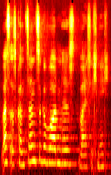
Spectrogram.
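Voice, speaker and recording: A woman's voice: sits high, normal speed. A woman carefully reading a diary-style story aloud, with small slips. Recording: roomy recording with long reverb and faint background noise.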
